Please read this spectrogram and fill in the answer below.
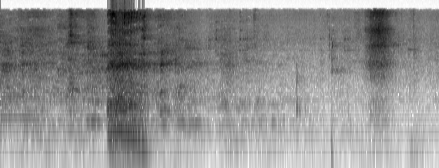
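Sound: coughing and throat clearing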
